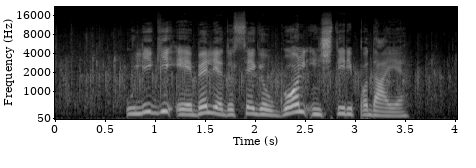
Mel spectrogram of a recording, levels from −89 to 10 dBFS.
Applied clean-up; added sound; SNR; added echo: none; Applause / Crowd; 19 dB; none.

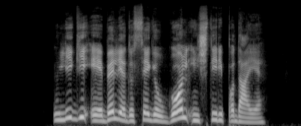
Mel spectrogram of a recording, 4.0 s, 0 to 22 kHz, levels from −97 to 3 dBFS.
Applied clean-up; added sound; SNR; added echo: neural mask model DeepFilterNet 3.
